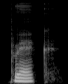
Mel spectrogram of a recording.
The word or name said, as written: brick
